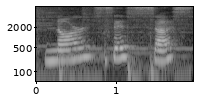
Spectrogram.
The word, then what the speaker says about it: Narcissus: So it's pronounced Narcissus.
